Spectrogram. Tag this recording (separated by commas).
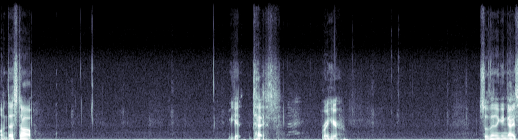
Speech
